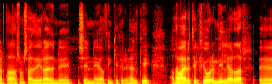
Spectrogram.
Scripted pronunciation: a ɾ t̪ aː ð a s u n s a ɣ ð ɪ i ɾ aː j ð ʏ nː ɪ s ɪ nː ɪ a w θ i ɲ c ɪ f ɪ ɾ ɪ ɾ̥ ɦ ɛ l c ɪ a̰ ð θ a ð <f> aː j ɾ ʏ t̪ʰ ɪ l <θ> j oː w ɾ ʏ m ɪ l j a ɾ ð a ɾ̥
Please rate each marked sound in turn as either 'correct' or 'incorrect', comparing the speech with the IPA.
incorrect: v, incorrect: f

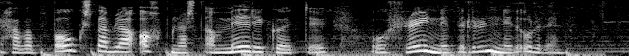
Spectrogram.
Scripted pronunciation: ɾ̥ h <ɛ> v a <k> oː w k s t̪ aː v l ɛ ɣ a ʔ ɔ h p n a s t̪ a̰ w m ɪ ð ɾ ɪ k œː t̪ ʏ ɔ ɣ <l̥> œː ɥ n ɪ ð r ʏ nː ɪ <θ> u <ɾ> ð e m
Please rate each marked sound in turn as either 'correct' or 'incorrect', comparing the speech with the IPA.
incorrect: a, incorrect: p, incorrect: r̥, incorrect: ð, correct

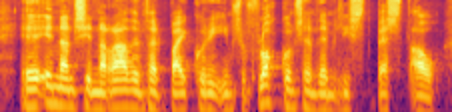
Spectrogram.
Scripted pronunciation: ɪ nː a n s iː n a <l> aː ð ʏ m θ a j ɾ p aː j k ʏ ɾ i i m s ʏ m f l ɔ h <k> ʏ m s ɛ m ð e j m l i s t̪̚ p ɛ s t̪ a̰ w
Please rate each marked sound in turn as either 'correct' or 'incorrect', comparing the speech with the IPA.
incorrect: r, correct

